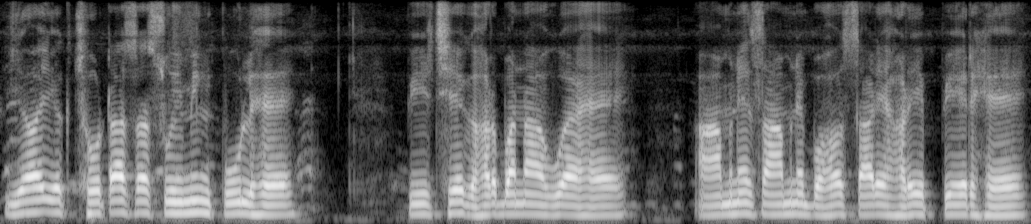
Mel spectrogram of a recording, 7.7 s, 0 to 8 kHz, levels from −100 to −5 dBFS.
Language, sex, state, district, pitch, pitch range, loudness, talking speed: Hindi, male, Rajasthan, Nagaur, 135 Hz, 130-150 Hz, -21 LUFS, 145 wpm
